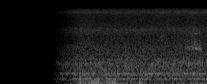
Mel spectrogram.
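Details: Swarming honey bees searching for a place to settle after leaving a colony behind a wall; after a half-second of silence a dense, steady buzzing hum sets in, with even humming tones and no other clear sounds.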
